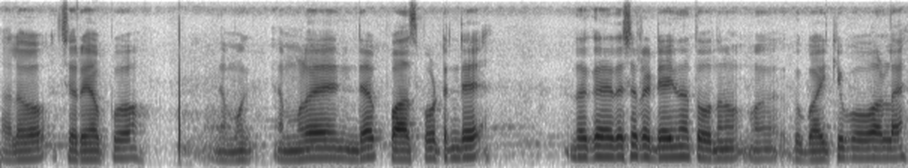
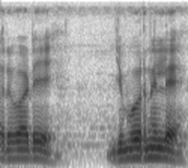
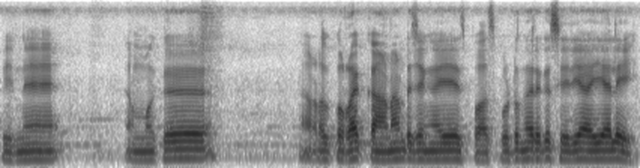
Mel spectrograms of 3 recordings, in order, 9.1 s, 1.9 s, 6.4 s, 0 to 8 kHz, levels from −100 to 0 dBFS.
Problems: background conversations at intervals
